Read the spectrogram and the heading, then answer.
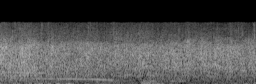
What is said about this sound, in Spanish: Y este que estamos terminando de grabar, que es Nos tomamos un café, es el episodio oficial número 10. Y aquí podemos incluir unos aplausos.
